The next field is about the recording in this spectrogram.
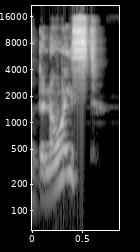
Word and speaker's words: Benoist: Next thing here, Supergirl star Melissa Benoist, which I finally learned how to pronounce her last name. – Oh, her name rhymes with Moist.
